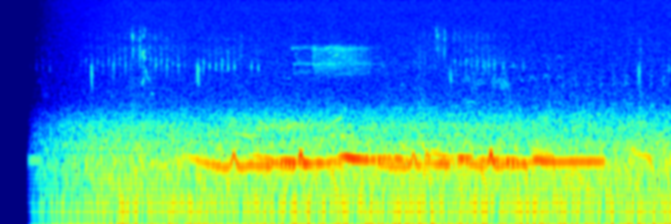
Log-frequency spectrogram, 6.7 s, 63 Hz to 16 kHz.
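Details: Male greater prairie chickens displaying on a lek in western Minnesota on April 11, 2024, with a sharp-tailed grouse present. Low, hollow, droning hoots overlap into a steady, wavering hum that swells after a quiet start, with faint high chatter above.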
